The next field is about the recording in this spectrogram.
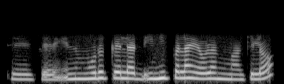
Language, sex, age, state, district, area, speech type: Tamil, female, 18-30, Tamil Nadu, Namakkal, rural, conversation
